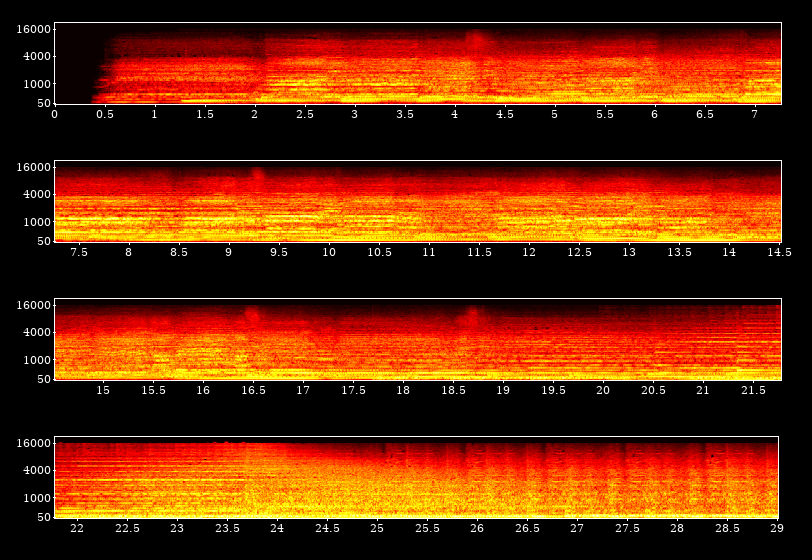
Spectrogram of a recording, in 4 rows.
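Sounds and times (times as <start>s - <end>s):
symphonic poem: 0.4s - 29.0s.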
